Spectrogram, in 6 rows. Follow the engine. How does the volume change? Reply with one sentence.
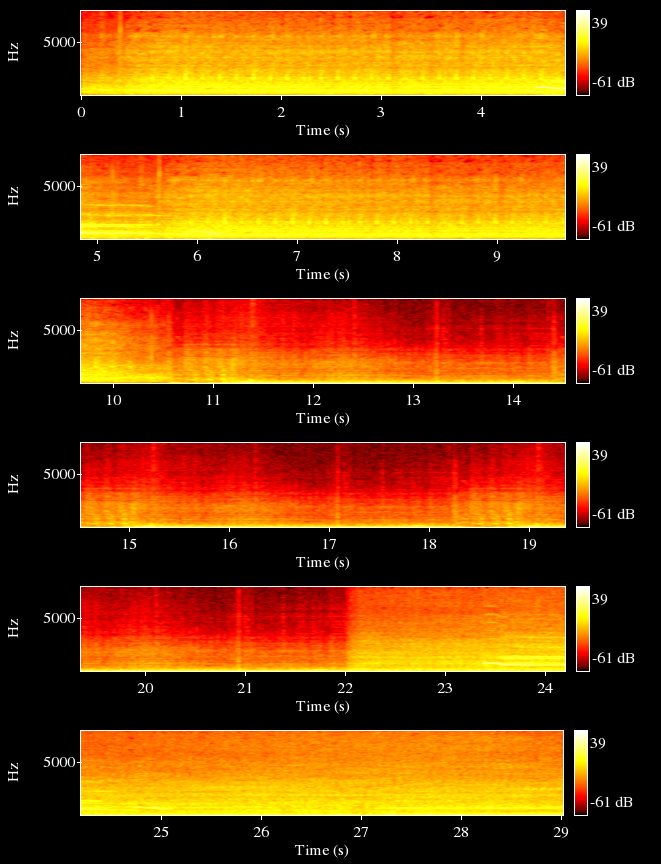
The loudness of the engine goes down, then up.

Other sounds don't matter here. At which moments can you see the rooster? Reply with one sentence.
You can hear the rooster from 4.5 to 6.3 s and from 23.4 to 25.1 s.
